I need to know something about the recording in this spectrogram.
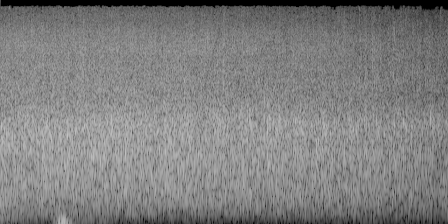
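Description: A crowd applauds steadily, a dense, even wash of many hands clapping at once that holds for several seconds and eases off slightly at the end, with no voices.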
